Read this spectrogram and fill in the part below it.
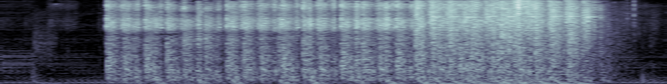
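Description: Automatic gunfire from the PUBG video game bursts in loud and close, a dense rapid rattle of shots that lasts about two and a half seconds and then cuts off.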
